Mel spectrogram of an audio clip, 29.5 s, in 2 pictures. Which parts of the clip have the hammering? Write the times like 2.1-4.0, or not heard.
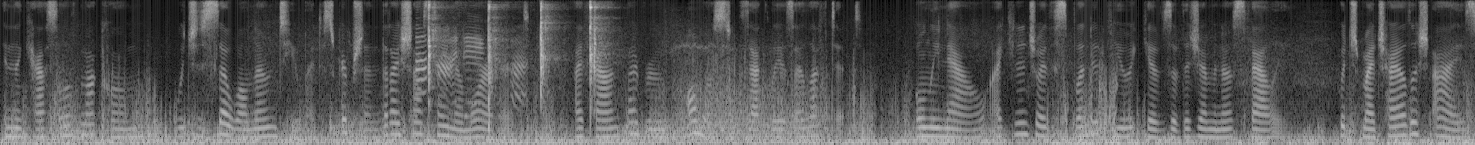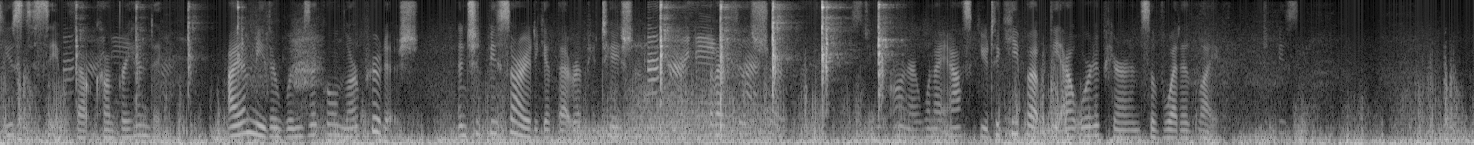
4.2-6.1, 15.3-17.2, 21.2-23.7.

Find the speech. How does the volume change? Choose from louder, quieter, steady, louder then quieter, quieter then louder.
steady.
